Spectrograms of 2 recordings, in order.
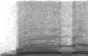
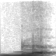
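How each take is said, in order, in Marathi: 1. b आणि l यांच्यामध्ये एक छोटा स्वर येतो. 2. b आणि l कोणत्याही स्वराशिवाय जोडले जातात. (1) "बल नाही" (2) "उच्चार आपल्याला शॉर्ट करा"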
